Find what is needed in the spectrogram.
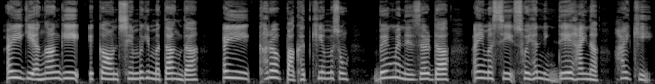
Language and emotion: Manipuri, fearful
